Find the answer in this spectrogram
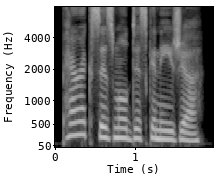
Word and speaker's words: Paroxysmal Dyskinesia: tackling a medical term that many find difficult paroxysmal discinesia by the end of this video you'll pronounce it effortlessly let's break it down step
